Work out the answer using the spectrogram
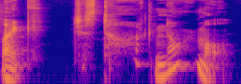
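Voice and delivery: hushed, soft whisper under the breath.

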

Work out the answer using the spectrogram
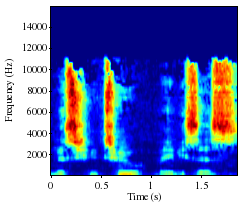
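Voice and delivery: slow, sorrowful yet smiling. Voicing a ghost who looks at his sister, sad but smiling. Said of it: "He looks, he looks really, really sad, but he's smiling".

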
